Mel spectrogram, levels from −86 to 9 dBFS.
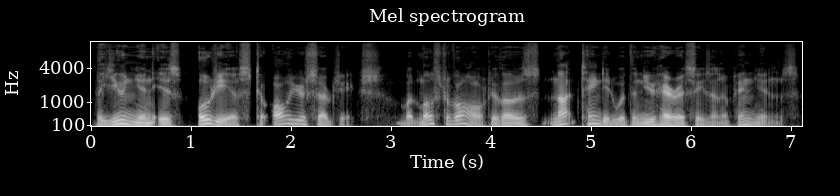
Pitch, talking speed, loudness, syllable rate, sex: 105 Hz, 185 wpm, -19 LUFS, 4.7 syllables/s, male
